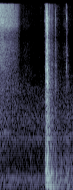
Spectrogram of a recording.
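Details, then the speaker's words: Cadillac DeVille (Gigapony build) electronic trunk closing motor tested during electronics check: one sharp, crisp click over near silence; trunk solenoid/motor actuating normally. "motor oh yeah that works I heard it click that's good good good good very nice"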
